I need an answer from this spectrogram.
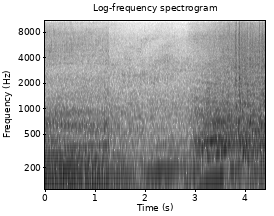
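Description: Car engine running at a steady pitch, then an engine revving up with its pitch rising through the second half.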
